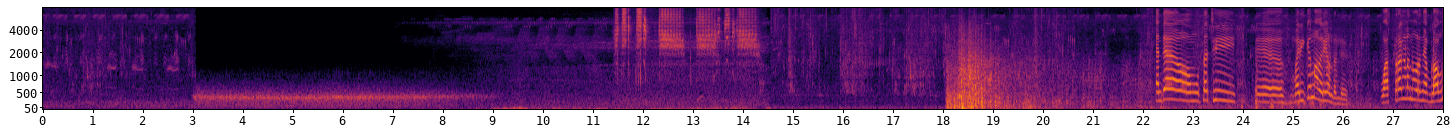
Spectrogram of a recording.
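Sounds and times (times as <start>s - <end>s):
birds calling and chirping: 0.0s - 3.0s, 11.0s - 14.6s.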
